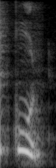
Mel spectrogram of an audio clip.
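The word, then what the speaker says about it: could: जैसे कूट कूट। कुड यानी सकना। इसमें भी यू के बाद एल आया है तो एल साइलेंट हो गया। इसको बोलेंगे सिर्फ कूट।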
